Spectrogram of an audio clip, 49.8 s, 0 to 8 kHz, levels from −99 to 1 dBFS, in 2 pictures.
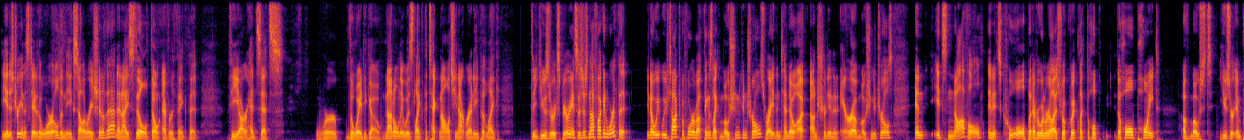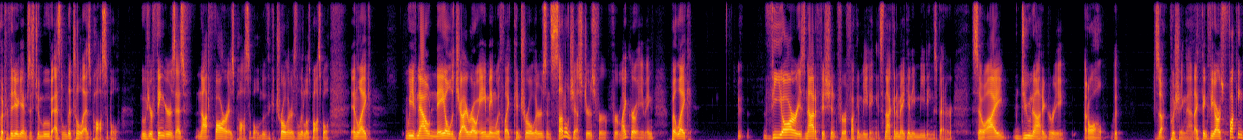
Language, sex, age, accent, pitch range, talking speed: English, male, 30-49, American, 110-140 Hz, 195 wpm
